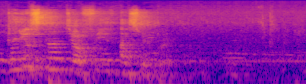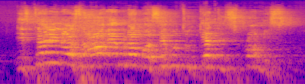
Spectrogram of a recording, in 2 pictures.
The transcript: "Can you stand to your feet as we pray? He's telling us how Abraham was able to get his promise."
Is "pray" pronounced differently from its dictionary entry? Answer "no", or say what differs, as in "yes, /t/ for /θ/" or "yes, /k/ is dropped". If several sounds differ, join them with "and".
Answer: yes, /ɹ/ is dropped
